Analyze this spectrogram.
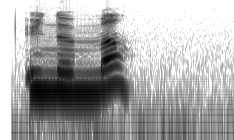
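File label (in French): "Une main", French; phonetique; les voyelles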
